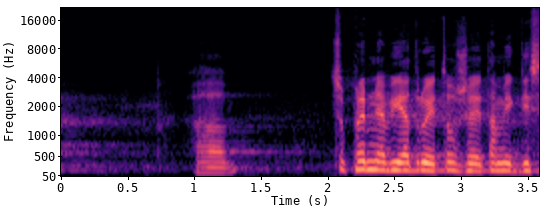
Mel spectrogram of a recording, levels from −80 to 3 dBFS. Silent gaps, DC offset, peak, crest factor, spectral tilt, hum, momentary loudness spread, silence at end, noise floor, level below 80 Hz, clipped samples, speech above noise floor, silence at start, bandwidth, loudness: none; under 0.1%; -4 dBFS; 18 dB; -5.5 dB/octave; none; 19 LU; 0 s; -56 dBFS; -76 dBFS; under 0.1%; 37 dB; 1 s; 19.5 kHz; -20 LUFS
